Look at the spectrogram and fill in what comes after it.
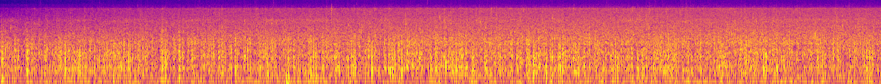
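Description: Heavy rain pouring steadily on and around a tent: a dense, even hiss of a downpour.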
